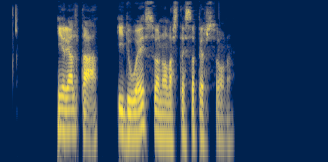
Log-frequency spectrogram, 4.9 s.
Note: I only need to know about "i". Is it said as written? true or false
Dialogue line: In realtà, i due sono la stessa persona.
true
